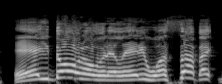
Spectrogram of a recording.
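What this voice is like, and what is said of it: Stereotypical construction worker accent. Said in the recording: “I got to stop doing that accent for every construction worker”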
